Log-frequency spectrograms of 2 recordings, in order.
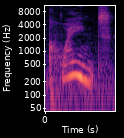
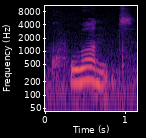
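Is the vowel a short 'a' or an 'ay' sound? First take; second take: ay; short a. First: The vowel is a long 'ay' sound. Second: The vowel is a short 'a' sound. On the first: The speaker calls it right. "how it's actually pronounced" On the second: The speaker calls it wrong. "I hear people saying quant"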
